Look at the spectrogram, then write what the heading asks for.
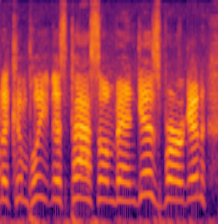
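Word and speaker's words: van Gisbergen: Here's now here's Van Gizburg.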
